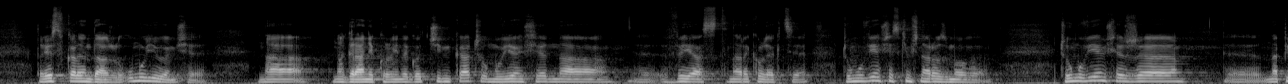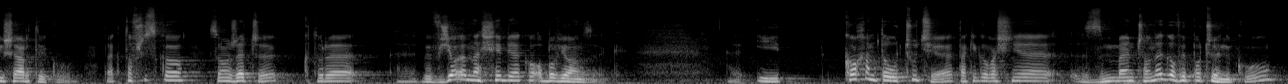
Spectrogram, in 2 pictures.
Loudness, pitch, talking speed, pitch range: -25 LUFS, 140 Hz, 115 wpm, 120-160 Hz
